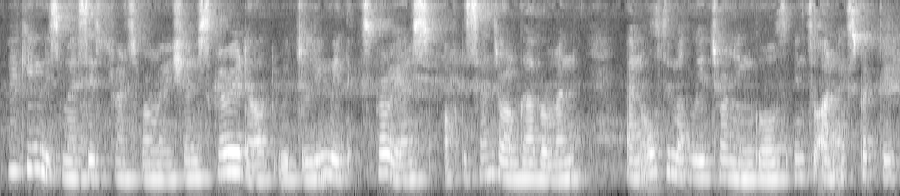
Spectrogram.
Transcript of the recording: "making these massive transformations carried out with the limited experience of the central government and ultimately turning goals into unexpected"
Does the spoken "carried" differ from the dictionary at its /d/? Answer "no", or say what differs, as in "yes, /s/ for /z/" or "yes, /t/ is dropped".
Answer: no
